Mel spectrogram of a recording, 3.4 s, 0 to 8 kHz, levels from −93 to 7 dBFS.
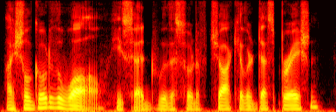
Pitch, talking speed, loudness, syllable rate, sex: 95 Hz, 250 wpm, -20 LUFS, 6.1 syllables/s, male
